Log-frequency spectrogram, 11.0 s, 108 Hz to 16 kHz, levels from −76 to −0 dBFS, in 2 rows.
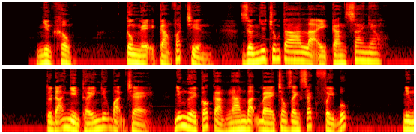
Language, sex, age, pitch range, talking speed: Vietnamese, male, 20-39, 105-140 Hz, 185 wpm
